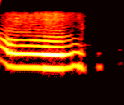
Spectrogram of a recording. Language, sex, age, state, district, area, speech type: Kannada, female, 18-30, Karnataka, Gulbarga, urban, conversation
